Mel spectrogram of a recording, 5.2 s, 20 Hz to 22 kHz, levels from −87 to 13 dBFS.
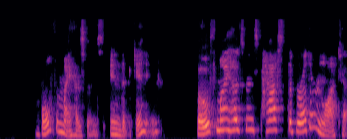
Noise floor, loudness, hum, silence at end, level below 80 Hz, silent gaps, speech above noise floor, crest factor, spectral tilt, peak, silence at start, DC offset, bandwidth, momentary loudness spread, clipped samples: -83 dBFS; -23 LUFS; none; 0 s; -70 dBFS; none; 60 dB; 16 dB; -5.5 dB/octave; -8 dBFS; 0.55 s; under 0.1%; 12.5 kHz; 13 LU; under 0.1%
